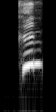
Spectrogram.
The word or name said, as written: gen1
